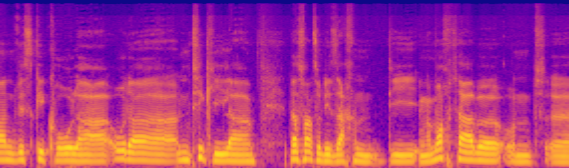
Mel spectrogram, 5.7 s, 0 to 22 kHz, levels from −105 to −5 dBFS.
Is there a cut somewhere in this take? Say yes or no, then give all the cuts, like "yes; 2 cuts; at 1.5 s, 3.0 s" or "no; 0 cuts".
yes; 3 cuts; at 1.8 s, 3.1 s, 4.2 s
